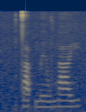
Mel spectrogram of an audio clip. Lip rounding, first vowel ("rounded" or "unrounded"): unrounded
